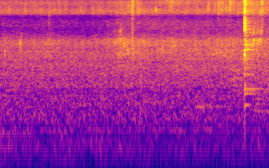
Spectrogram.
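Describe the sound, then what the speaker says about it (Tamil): Liver sautés in a pan with onion and tomato, giving a soft, steady sizzling hiss at low volume, broken by one brief metallic clink near the end. "இதை நல்லா வதக்கிக்கலாம். இது நல்லா கொஞ்சம் வதங்கட்டும்."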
